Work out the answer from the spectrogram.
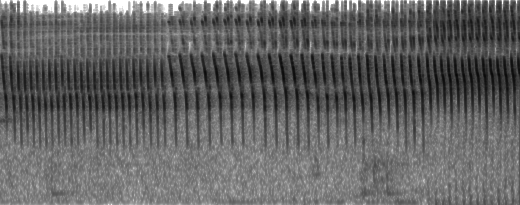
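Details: Long rolling canary song meant as a tutor for young canaries: continuous high trills, notes repeated very rapidly and changing speed partway through, running through the whole stretch.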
